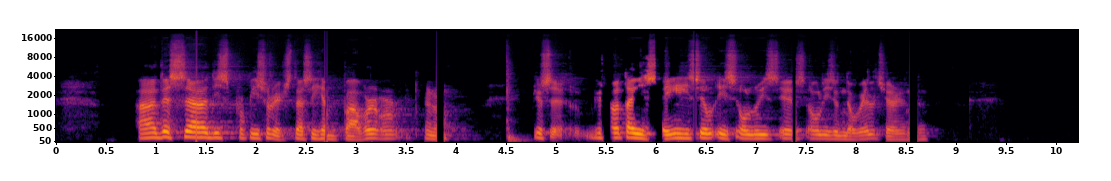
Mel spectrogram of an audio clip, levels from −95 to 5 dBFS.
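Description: Speech with six blocks of digital silence, dropping hard to silence and back with no fade: a tick at 1.40 s, short holes at 2.69–2.71, 3.80–3.88, 6.38–6.40, 7.36–7.40 and 8.53–8.62 s. Lengths of 21, 43 and 85 ms fit 1024-sample buffers and multiples at 48 kHz, so unfilled output buffers.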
